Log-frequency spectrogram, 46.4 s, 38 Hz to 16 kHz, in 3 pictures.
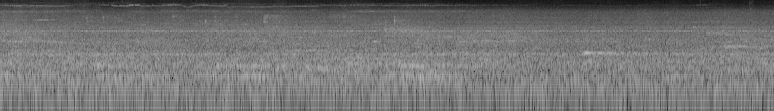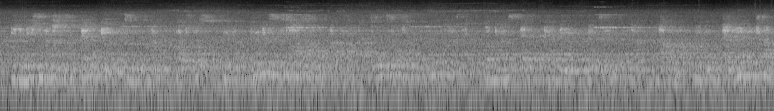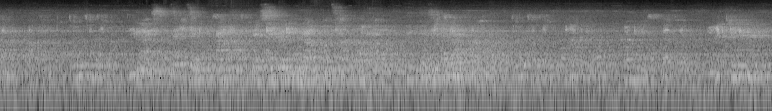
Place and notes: Hauptbahnhof Berlin - station walking, strolling around
Berlin Hauptbahnhof, main station, Tuesday later evening, strolling around through all layers, listening to trains of all sort, engines, people, squeaky escalators and atmospheres.
(SD702, Audio Technica BP4025)
22 February 2022, ~22:00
